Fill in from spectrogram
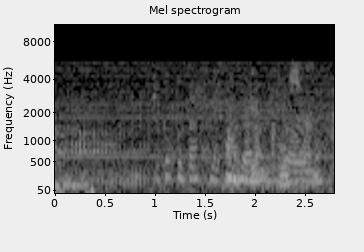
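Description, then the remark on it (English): Low, rumbling growls and strained bellowing from a lion attacking an isolated baby buffalo, a continuous struggle lasting a few seconds, moderately loud against a steady outdoor background. “Remember that baby buffalo that was isolated and got attacked?”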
